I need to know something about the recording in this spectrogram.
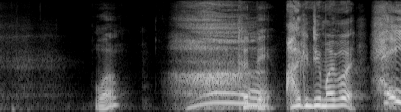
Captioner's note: gasps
